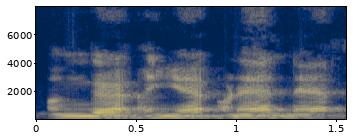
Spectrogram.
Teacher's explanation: इसमें बेसिकली नाक से हवा निकलती है, जब किसी इन वर्णों का उच्चारण होता है ना, तो नाक से और मुख से दोनों से वायु निकलती है। यानी कहने का मतलब यह है नाक की सहायता भी यहाँ पर ली जाती है नासिक्य व्यंजनों का उच्चारण करते समय, इसलिए उच्चारण के स्थान पर नासिक्य व्यंजन ये आपके 5 हो जाते हैं।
